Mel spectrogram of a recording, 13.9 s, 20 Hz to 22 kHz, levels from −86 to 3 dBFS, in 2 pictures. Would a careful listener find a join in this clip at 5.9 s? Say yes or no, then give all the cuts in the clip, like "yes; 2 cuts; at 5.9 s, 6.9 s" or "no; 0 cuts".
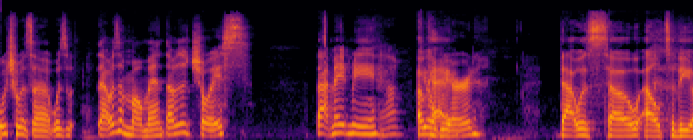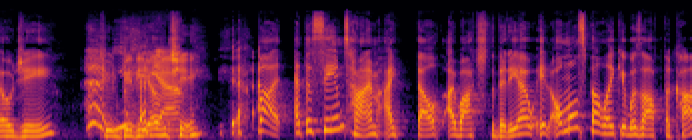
no; 0 cuts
